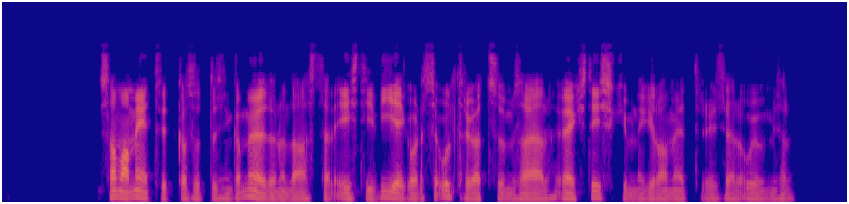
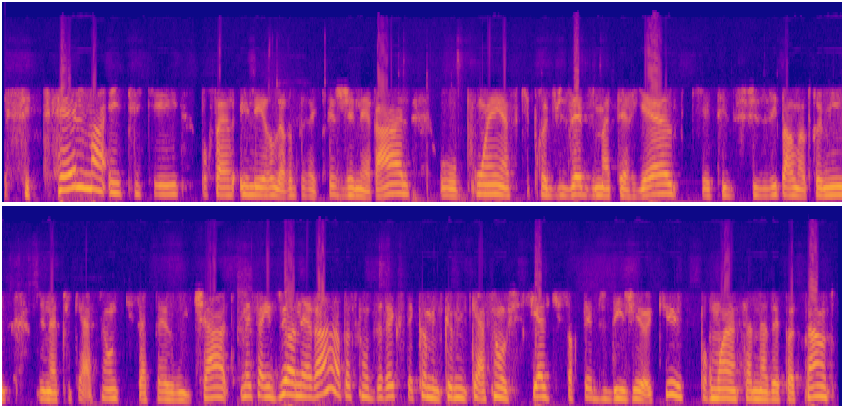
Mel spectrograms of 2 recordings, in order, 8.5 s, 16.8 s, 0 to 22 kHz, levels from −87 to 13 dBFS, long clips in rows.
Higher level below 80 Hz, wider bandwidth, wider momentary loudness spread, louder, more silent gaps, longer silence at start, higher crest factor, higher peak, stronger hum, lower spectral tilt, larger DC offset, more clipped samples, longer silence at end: second, -62 dBFS vs -50 dBFS; second, 9.4 kHz vs 16.5 kHz; first, 12 LU vs 9 LU; second, -31 LUFS vs -14 LUFS; neither; first, 1 s vs 0 s; first, 24 dB vs 12 dB; second, -8 dBFS vs -2 dBFS; neither; second, -4 dB/octave vs -6.5 dB/octave; neither; neither; first, 0.55 s vs 0.1 s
